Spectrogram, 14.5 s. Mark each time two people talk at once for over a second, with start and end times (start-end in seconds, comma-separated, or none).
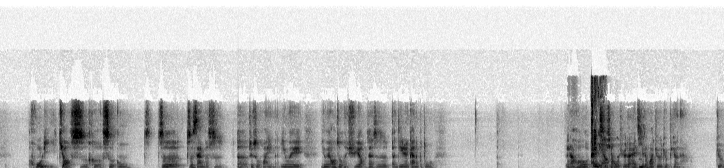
11.3-13.0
